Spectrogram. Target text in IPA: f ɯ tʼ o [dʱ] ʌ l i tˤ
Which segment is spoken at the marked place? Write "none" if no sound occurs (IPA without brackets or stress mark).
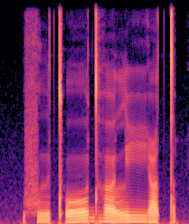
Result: dʱ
